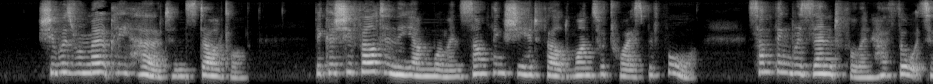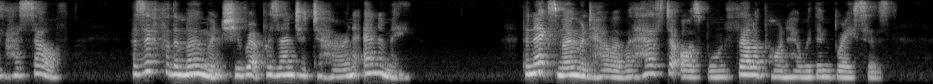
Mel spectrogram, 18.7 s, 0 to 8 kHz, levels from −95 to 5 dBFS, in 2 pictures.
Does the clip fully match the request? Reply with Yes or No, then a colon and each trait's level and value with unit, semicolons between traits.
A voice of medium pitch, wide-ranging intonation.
No: high, 225 Hz; wide, 6.0 semitones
